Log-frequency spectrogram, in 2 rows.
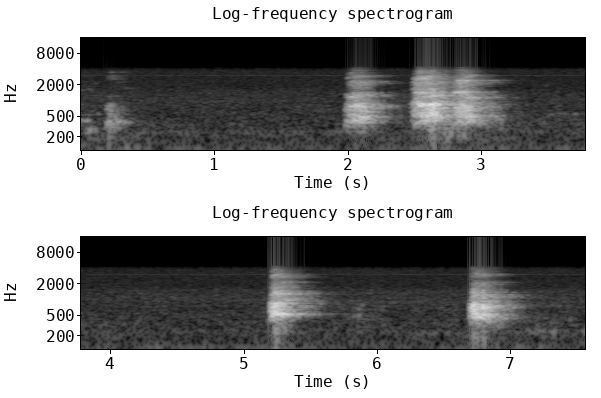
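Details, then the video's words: Dogs put outside in the middle of the night, at 3:02 a.m. on October 23, barking loudly enough to wake the neighborhood. The barks are sharp and harsh. One comes, then a quick cluster of three, then two single barks spaced over several seconds. "Harden Dogs Barking"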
